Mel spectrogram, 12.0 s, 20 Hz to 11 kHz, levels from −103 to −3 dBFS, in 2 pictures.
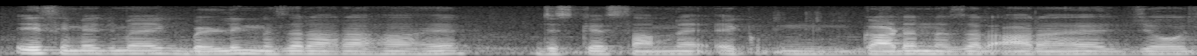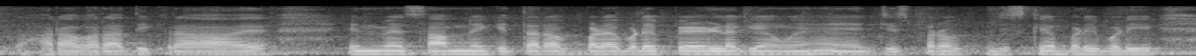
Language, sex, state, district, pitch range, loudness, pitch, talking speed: Hindi, male, Uttar Pradesh, Etah, 115-125 Hz, -28 LUFS, 120 Hz, 200 wpm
